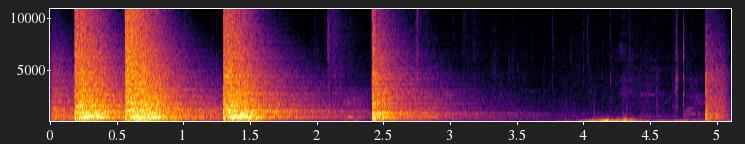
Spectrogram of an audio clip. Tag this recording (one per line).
fire
shooting
bang
gunshot
side-by-side
shooters
over-and-under
discharge
pheasants
shot
shoot
firing
gun
shotgun
distant
season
